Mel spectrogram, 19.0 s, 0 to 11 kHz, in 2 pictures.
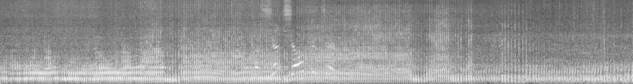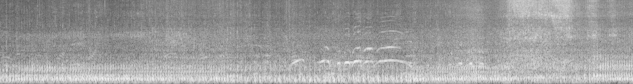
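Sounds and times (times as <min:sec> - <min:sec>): quad engine running under load: 0:00.0 - 0:19.0
vehicle wading through muddy water: 0:00.0 - 0:19.0.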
